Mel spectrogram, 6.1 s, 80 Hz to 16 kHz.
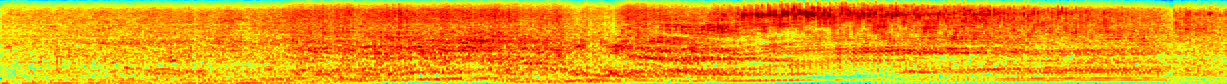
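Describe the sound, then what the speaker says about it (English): A 1996 TVR Griffith 500 with a 5-litre engine accelerates hard at Brighton speed trials, a loud roaring run with rising gear-change sweeps and crowd noise, passing close by under commentary. "He's in his TVR Griffith 500."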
